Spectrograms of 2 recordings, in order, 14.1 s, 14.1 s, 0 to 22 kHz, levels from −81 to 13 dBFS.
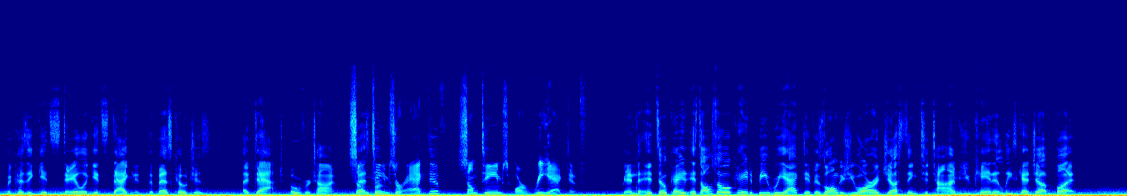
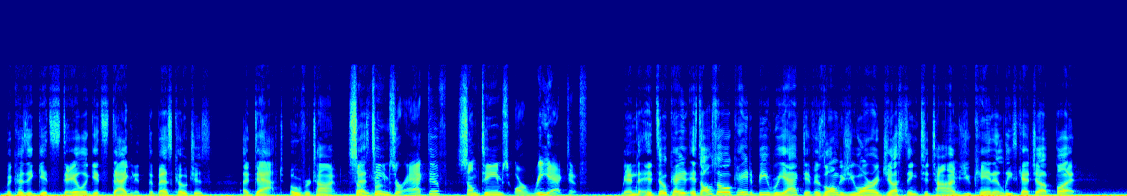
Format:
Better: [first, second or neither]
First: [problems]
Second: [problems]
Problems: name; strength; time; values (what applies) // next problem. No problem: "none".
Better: second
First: low rumble; loud; throughout; 4 dB below the speech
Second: low rumble; faint; throughout; 25 dB below the speech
